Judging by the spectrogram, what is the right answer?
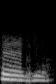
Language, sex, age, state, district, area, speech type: Kannada, female, 30-45, Karnataka, Gulbarga, urban, conversation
